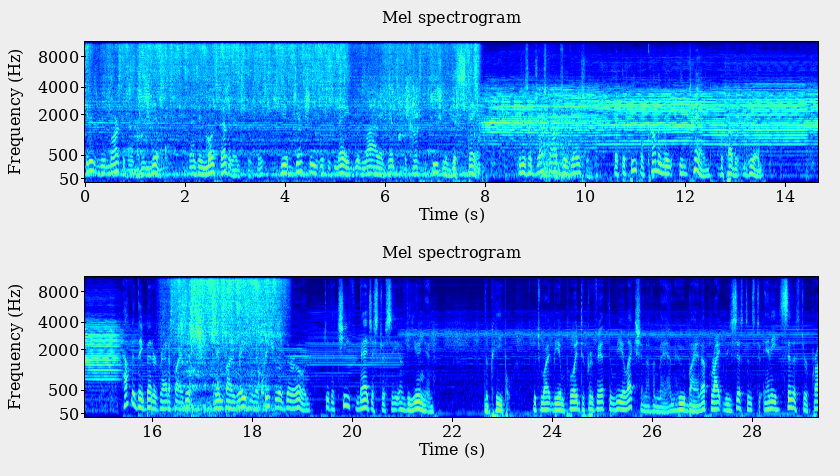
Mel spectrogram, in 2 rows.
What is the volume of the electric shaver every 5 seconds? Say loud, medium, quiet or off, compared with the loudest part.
quiet, loud, loud, medium, quiet, quiet.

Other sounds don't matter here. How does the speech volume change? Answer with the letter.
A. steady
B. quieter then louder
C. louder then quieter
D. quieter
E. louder
A.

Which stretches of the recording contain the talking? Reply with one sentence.
The talking can be heard from 0.0 to 8.0 s, from 8.7 to 13.6 s, from 15.4 to 21.8 s and from 22.6 to 29.2 s.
